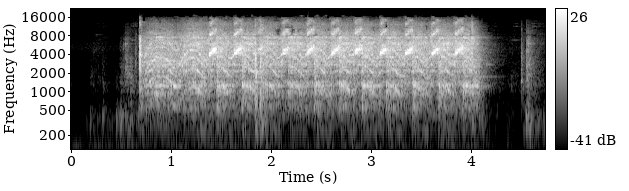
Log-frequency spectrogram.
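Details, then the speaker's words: 2002 Saab 9-3 convertible, compression test over oil light at extreme heat: about three seconds of cranking, even beats, no weak cylinder; readings 125–140, around 130–135 average, owner considers it a decent sign. "so everything's around 130 ish 130 to 135 is what the engine is registering on average"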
